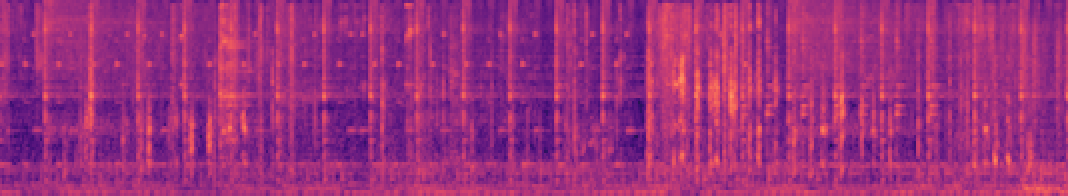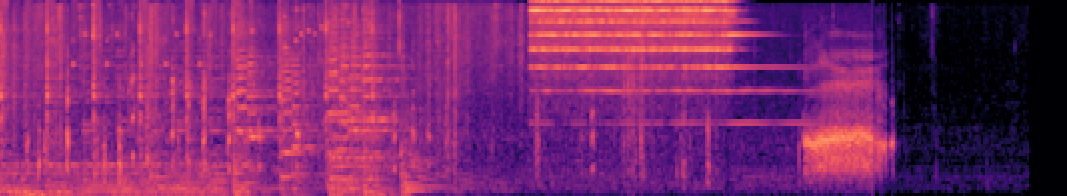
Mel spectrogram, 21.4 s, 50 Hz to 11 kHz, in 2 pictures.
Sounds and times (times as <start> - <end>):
Cluck: 5.6 - 13.0.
